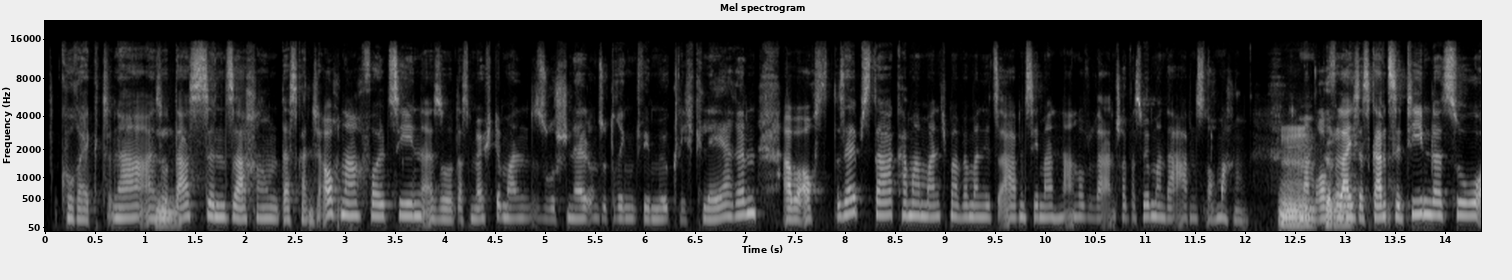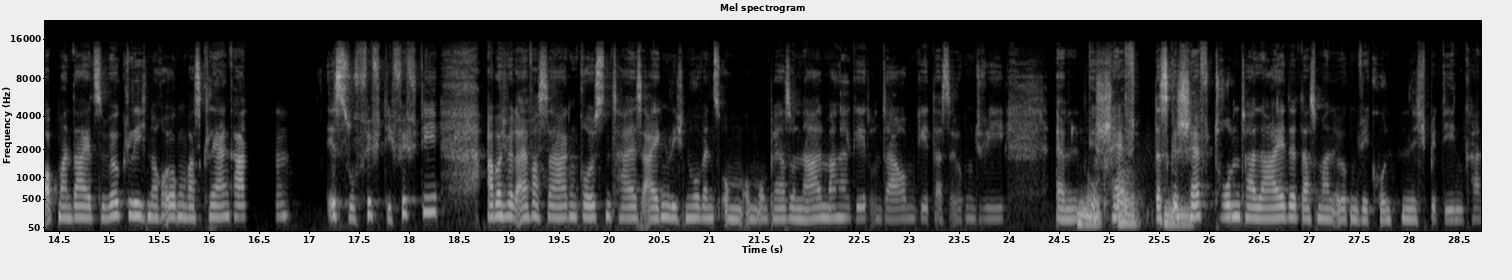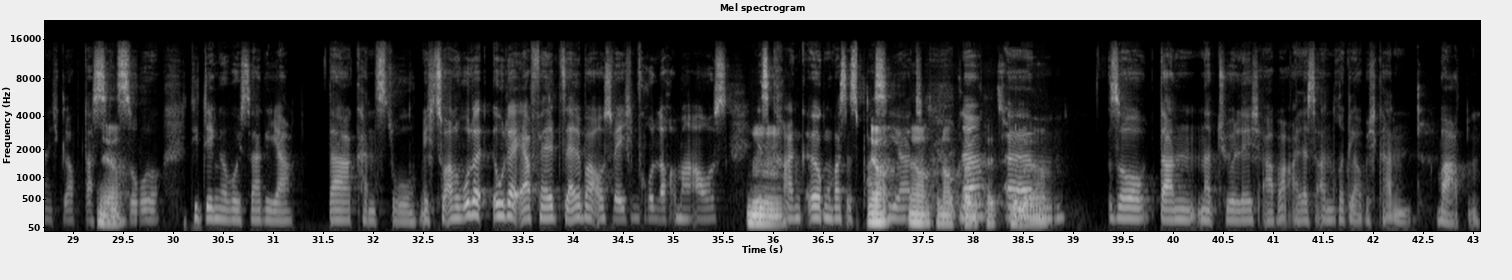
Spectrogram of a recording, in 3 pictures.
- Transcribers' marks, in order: none
- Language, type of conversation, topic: German, podcast, Wie gehst du mit Nachrichten außerhalb der Arbeitszeit um?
